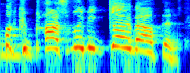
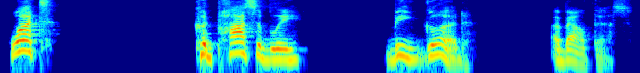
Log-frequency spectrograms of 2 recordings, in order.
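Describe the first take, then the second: First: It is said as an exclamation. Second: It is said as a real question.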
